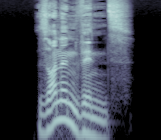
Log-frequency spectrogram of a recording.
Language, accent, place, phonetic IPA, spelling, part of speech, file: German, Germany, Berlin, [ˈzɔnənˌvɪnt͡s], Sonnenwinds, noun, De-Sonnenwinds.ogg
- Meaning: genitive singular of Sonnenwind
